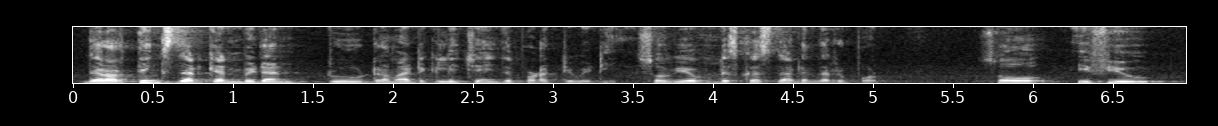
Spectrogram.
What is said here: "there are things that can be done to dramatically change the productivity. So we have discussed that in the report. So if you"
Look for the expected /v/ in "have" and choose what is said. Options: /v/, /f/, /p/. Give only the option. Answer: /v/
